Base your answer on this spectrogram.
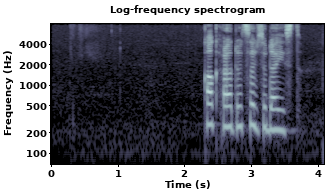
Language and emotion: Russian, neutral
